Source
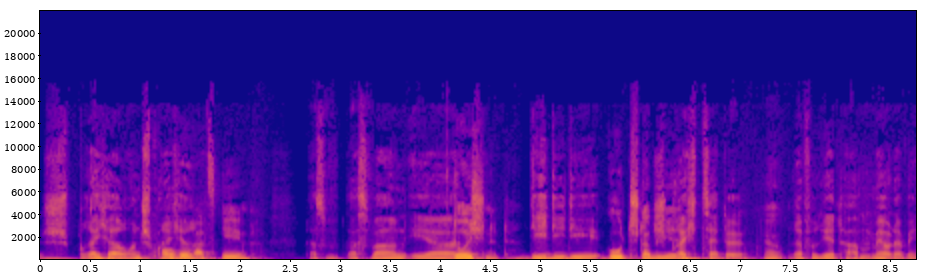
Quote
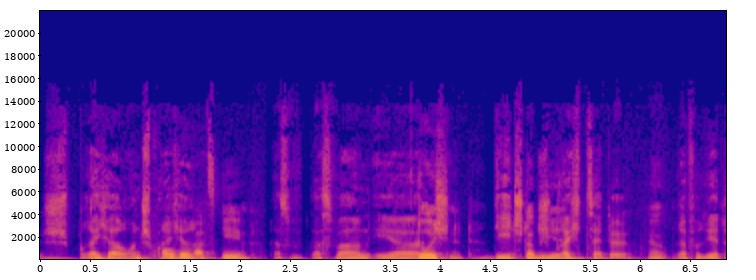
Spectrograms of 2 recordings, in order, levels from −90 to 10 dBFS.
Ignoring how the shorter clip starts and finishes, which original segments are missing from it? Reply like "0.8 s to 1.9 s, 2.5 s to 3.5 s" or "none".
2.2 s to 2.6 s, 5.1 s to 5.9 s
